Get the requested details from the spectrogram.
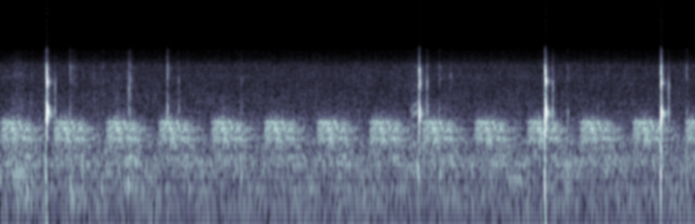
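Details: Infant hiccups: about five sharp, brief hiccup clicks at irregular intervals over a soft, rhythmic whooshing background.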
